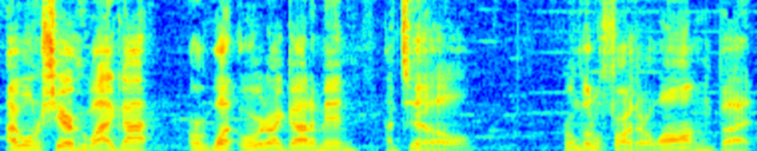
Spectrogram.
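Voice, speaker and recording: A man reading a visual novel aloud, with relaxed commentary and casual asides. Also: mid-range voice, moderate pace, faint music behind. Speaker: video game let's player.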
